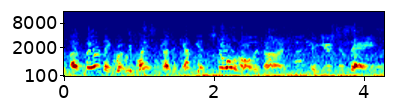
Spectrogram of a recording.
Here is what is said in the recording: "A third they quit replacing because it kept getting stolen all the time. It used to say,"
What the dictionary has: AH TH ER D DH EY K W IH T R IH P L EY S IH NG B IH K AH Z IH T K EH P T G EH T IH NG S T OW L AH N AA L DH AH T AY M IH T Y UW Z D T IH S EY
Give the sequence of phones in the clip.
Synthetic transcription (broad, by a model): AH TH ER D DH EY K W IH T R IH P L EY IH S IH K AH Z IH T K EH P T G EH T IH S T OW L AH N AA L DH AH T AY M IH T Y UW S T IH S EY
